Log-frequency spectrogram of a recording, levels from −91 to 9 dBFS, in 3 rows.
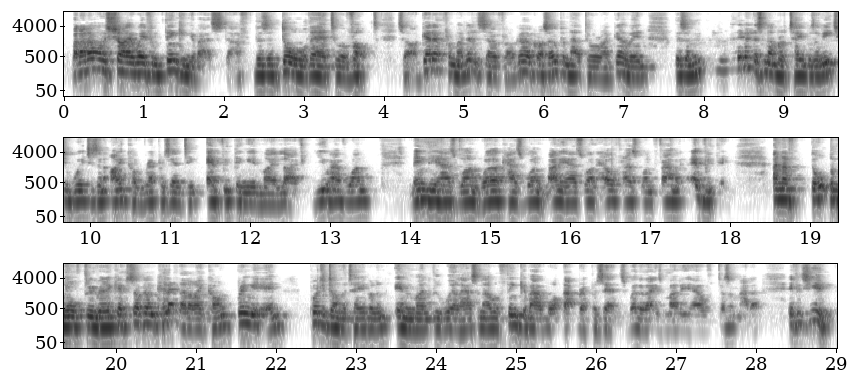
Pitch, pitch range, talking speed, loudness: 145 Hz, 135-165 Hz, 240 wpm, -23 LUFS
